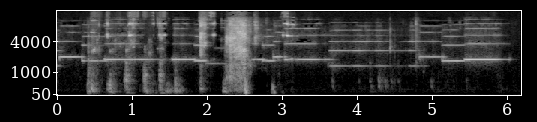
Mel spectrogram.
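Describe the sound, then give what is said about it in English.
A Samsung washing machine's end-of-cycle chime, signalling the laundry is done, plays a steady electronic tune of held notes that step between pitches, with a burst of clattering thumps and rustling over the first few seconds. “You know, there's actually one where the chime goes a little bit longer, and at the very end, it goes da da da da da da.”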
